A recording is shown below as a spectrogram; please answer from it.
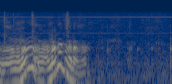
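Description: A man imitating a cow's moo in a wobbly voice, its pitch wavering rapidly up and down. It breaks off about a second in.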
